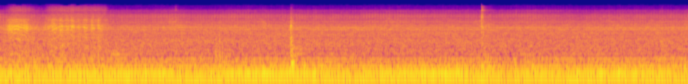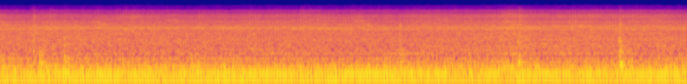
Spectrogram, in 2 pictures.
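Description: A steady low mechanical hum, with a brief whirring burst at the very start and a few light clicks as the lawn tractor's throttle cable and lever are worked by hand.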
